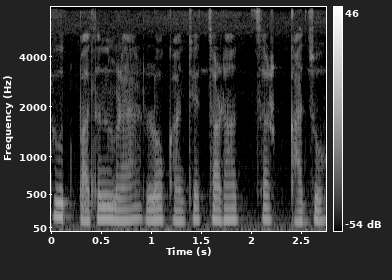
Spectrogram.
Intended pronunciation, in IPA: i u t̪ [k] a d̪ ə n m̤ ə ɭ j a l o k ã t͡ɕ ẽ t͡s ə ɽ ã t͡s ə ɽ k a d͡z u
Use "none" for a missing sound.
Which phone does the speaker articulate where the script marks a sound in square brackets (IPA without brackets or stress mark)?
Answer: p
